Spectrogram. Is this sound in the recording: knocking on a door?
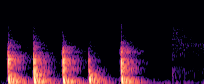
yes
